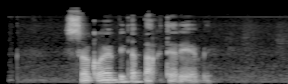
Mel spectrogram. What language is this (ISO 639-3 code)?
kat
